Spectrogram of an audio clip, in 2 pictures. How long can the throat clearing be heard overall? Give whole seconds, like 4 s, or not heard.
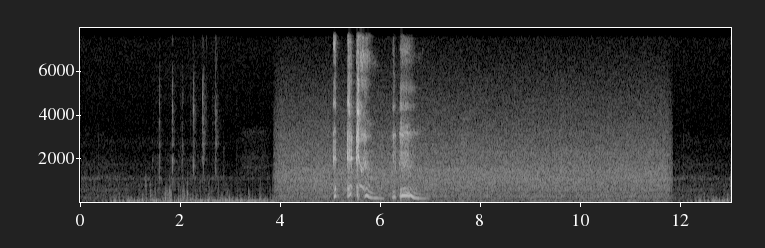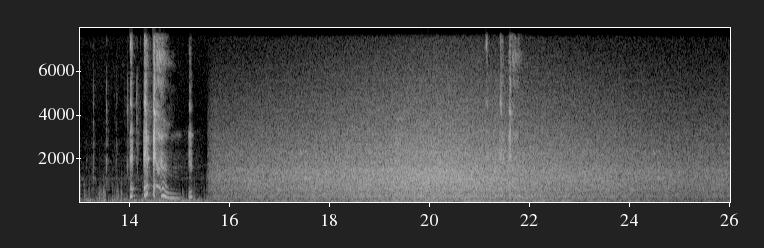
4 s.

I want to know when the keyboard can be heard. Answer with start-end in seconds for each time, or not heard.
not heard.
